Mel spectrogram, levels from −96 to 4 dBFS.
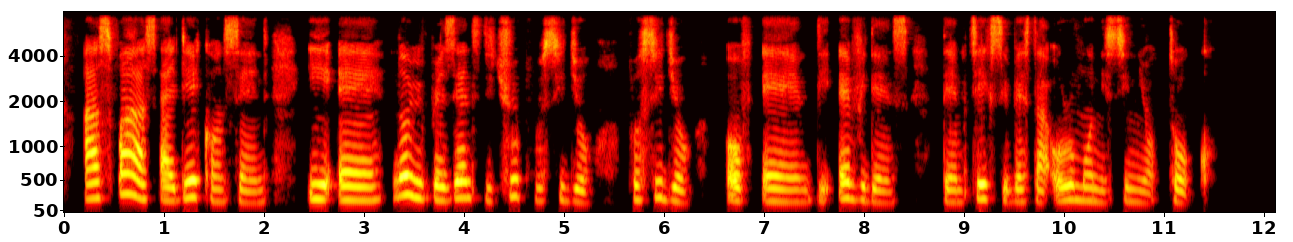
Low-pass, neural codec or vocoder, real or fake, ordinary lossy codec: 7.2 kHz; none; real; none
